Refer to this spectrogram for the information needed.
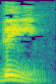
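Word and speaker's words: deen (דין): Strive is the Hebrew word deen. D-E-E-N, if you want to pronounce it.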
